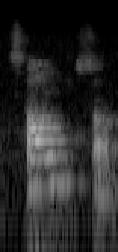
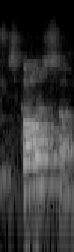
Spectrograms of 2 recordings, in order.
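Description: First: "Sponsor" drawn out in two high, separate syllables; syllabified. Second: Said in the usual way. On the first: Shown as a demonstration. Teacher guiding learners to syllabify, "Sponsor" split in two. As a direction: say "Sponsor" as spon, pause, sor. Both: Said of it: "we are going to syllabify words".

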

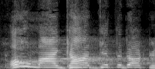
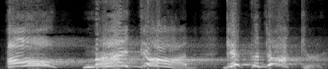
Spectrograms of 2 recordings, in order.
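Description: First: Louder replay of the nurse's cry but less high; preacher repeating the nurse's alarmed cry, less intense; milder nurse echo. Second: High, loud alarmed cry of an army nurse; army nurse shouting in alarm as she pulls back the sheet. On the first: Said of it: "beside myself". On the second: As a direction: shriek for the doctor like it's an emergency. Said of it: "here's what came out of her mouth". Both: Retold or imitated.

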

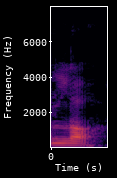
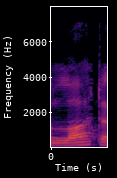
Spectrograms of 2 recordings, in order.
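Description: First: लॉट said as लॉ; dropped final T. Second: Said in the usual way. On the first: Shown as a demonstration. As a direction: stop लॉ before any T is heard. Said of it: "अगर अकेला ना हो तो लॉ". (लॉट बिना टी के, लॉ) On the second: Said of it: "अकेला हो तो लॉट".

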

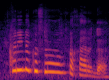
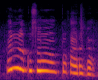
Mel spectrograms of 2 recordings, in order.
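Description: First: Higher, louder, fast repeat to the cat; high pet talk. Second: High pet talk. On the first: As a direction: ask the cat again in a high voice. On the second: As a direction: coo at the pet loudly and quickly. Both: Real, not acted.

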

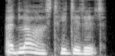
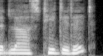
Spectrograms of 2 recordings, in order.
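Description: First: "At last he did it" without the questioning rise; confirming statement. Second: "at last he did it" rising at the end; questioning. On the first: Clayton confirms the question just asked. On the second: Sanderson asks, Clayton then confirms. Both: A narrator's reading.

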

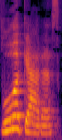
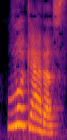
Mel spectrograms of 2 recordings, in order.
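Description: First: Said in the usual way. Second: Lifted refrain. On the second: Acted. Repeated refrain, first take higher.

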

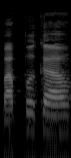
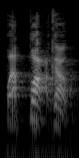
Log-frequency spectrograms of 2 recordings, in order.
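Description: First: Said in the usual way. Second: "Bapa kau." with a hard fall and "bapa" hit louder; sharper intonation. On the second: Shown as a demonstration. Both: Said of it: "dia orang panggil intonasi".

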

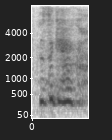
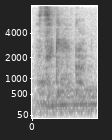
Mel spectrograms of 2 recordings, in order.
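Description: First: Said in the usual way. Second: Whispered, barely audible. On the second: Acted. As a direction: whisper it so the cat won't hear.

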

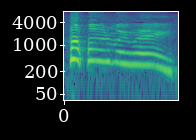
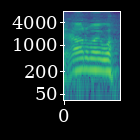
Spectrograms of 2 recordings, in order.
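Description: First: Much higher, louder yell to clear the way; full-throated yell at the rivals; real excited shout. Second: Loud, higher call to clear the road. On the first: Racing gamer yells at rival trucks: high excited shout. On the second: Racing gamer warns rival trucks: loud call. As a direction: warn the trucks ahead, getting louder. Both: Real, not acted. Ramming other trucks in race.

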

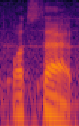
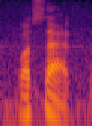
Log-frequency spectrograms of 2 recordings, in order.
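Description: No difference in how they are said.

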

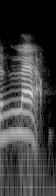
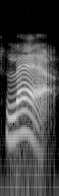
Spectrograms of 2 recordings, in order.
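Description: First: "lab" said with a shorter vowel, like "lap"; "lab" shortened, ending on closed lips. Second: "lab" with the vowel drawn out long. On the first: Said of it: "hay đọc ngắn cái nguyên âm". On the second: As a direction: hold "lab" long, voiced ending. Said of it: "kéo dài cái nguyên âm". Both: Shown as a demonstration.

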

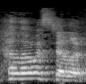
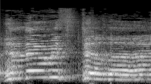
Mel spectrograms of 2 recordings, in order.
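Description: First: Said in the usual way. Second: Exaggerated greeting. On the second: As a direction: overdo the hello in a raised voice. Exaggerated repeat of the line.

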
